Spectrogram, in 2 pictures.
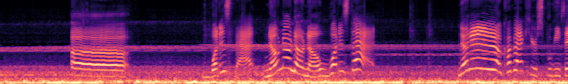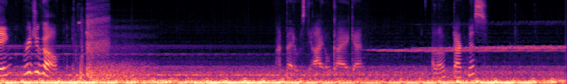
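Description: A young woman talks quietly into a nearby microphone.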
